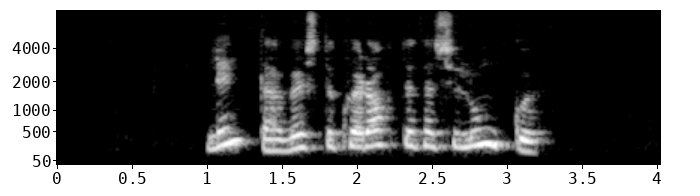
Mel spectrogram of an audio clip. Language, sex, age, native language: Icelandic, female, 60-69, Icelandic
